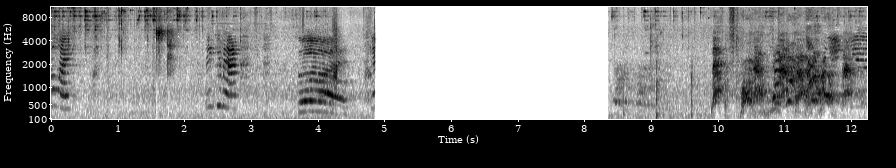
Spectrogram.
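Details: Dogs in a daycare group barking: a run of high, repeated barks and yips with a person speaking, then a silent break followed by noisy chatter and scattered barks.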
